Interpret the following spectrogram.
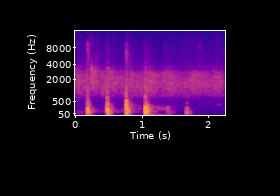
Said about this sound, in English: Please, can we make the applause louder?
